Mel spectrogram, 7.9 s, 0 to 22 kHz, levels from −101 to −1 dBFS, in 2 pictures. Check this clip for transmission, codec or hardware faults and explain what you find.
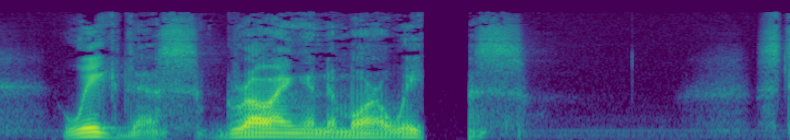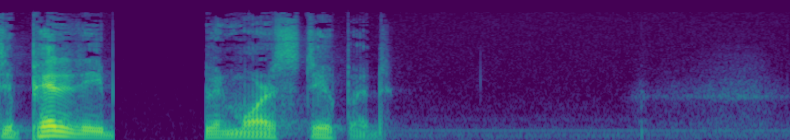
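Two digital wireless dropouts interrupt the speech, at 2.11 to 2.35 s and 4.52 to 4.98 s, lasting 0.24 s and 0.47 s. The receiver lost too much data and muted with a very fast fade, leaving clean near-silent holes without noise bursts. On the waveform and spectrogram each shows as a sharp-edged blank gap.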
